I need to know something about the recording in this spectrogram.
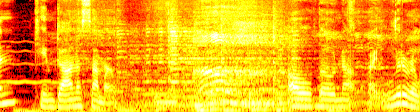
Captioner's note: moaning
